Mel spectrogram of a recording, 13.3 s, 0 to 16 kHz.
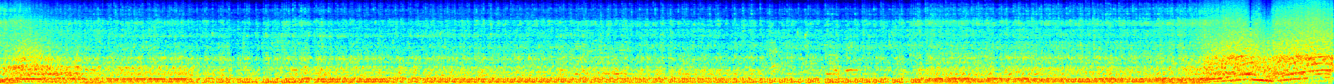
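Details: Cafe scrambler motorcycle running for the first time in 21 years after a carb rebuild and rewiring, with the silencer insert removed. A loud, raw open-pipe bark with a steady pulsing idle and a few throttle blips.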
